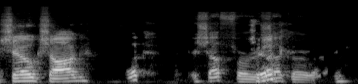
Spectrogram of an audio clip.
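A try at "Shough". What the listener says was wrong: There's no there's no C or K in there.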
